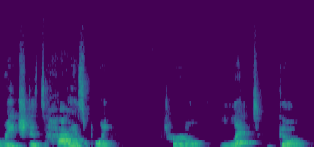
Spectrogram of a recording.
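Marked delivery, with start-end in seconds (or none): none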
